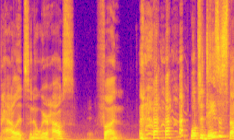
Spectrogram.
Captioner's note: laughs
